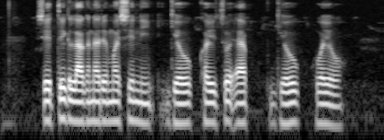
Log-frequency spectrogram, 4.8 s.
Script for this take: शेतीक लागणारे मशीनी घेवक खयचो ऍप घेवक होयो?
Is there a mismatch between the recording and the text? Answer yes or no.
no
